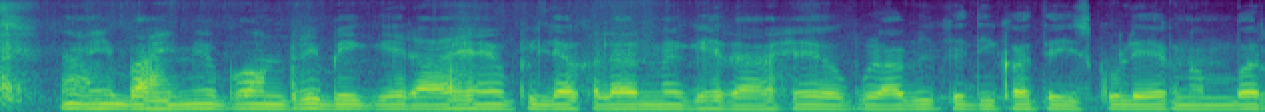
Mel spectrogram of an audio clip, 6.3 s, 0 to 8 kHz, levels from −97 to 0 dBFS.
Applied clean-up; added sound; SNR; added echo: none; none; none; none.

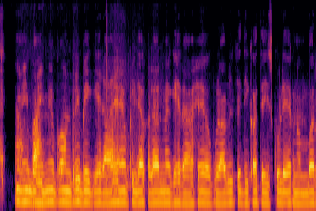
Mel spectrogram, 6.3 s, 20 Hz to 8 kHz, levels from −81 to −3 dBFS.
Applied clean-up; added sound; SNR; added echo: neural mask model RNNoise.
